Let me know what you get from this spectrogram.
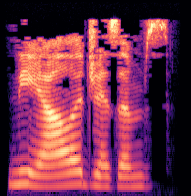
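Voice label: "neologisms", British English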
